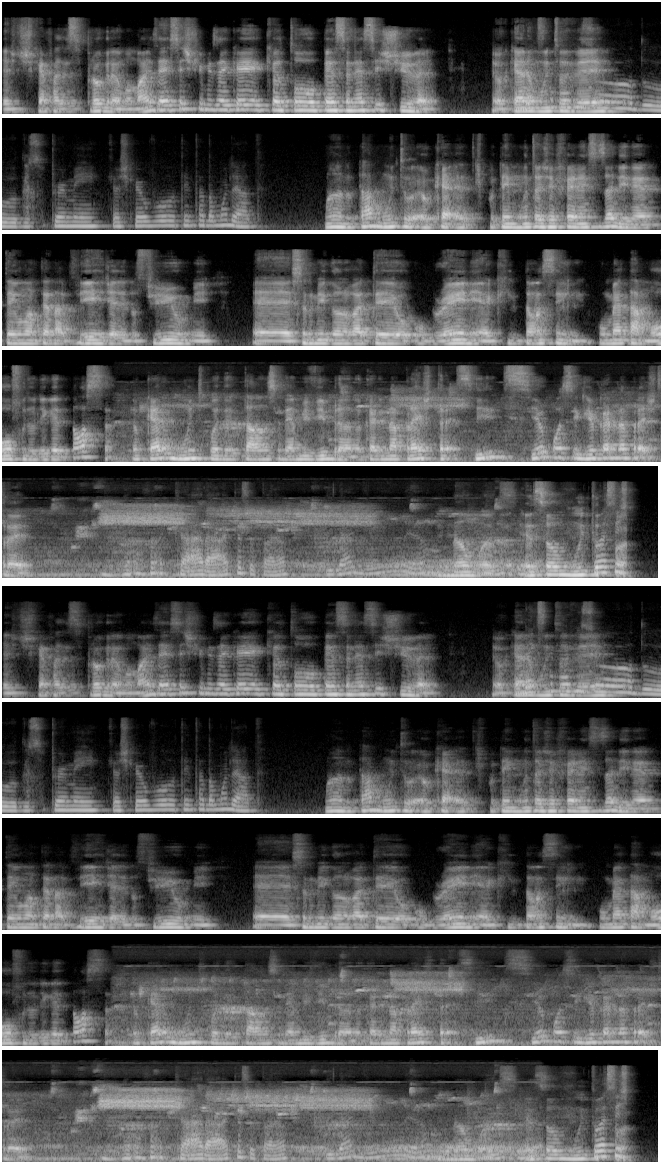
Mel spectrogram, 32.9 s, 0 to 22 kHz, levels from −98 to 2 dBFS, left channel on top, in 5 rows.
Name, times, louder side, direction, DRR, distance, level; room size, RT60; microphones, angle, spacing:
voice 1, 0.0-4.3 4.9-6.1 9.8-15.3 15.7-26.7 30.7-32.6, left 5 dB, 65° left, 0.4 m, -24 dB
voice 2, 5.1-9.1 27.3-29.3 29.6-30.8 31.1-31.7 32.3-32.6, equal, 5° right, 0.5 m, -30 dB
sound 1, 20.9-31.8, right 4 dB, 85° right, 1.5 m, -32 dB
10.5 x 3.6 x 2.9 m
head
